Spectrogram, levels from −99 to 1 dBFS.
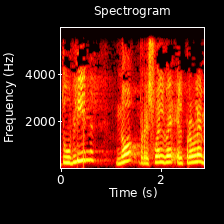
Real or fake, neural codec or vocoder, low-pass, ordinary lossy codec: real; none; 5.4 kHz; none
